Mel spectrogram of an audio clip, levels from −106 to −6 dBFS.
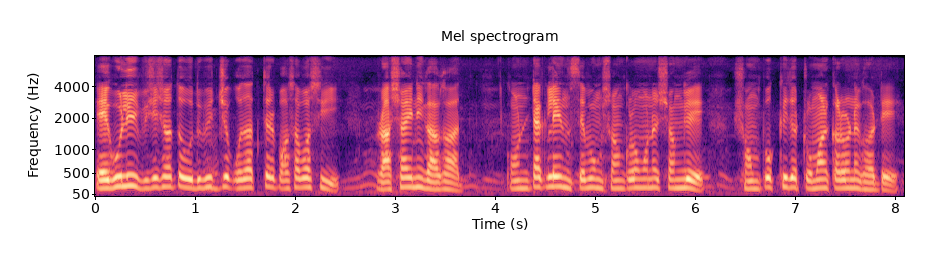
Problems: constant background noise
